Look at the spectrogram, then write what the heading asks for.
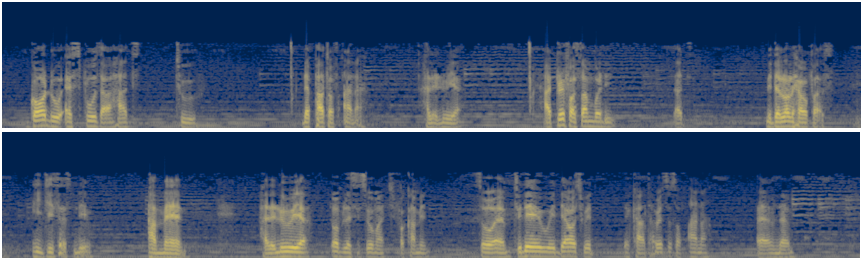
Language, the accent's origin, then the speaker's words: English; Akyem, Eastern Region, Ghana; When you come to my hometown, the Capim State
